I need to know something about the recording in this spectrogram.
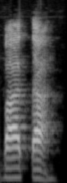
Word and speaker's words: bata: So if you're gonna pronounce that, you have to pronounce with the tone or with the accent.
